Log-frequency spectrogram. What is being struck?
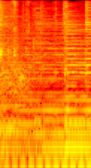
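Nothing is struck.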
